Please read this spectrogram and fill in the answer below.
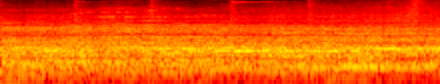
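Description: Horror-attraction ambient soundscape played over loudspeakers: a loud, steady drone, dense and noisy, with many held high tones and a few faint ticks.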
